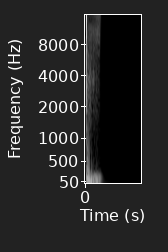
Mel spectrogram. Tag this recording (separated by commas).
Musical instrument, Percussion, Music, Drum, Bass drum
